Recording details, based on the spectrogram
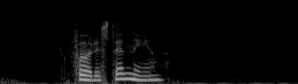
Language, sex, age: Swedish, female, 32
